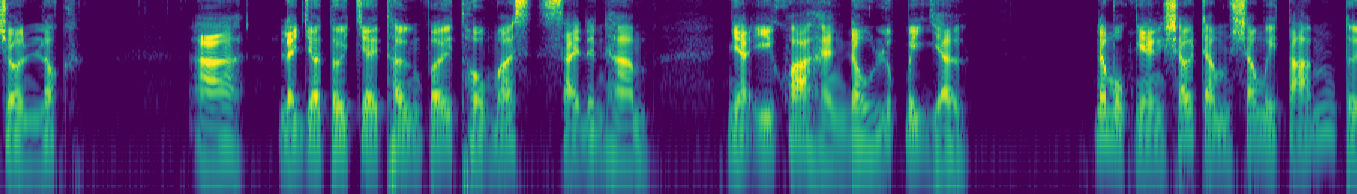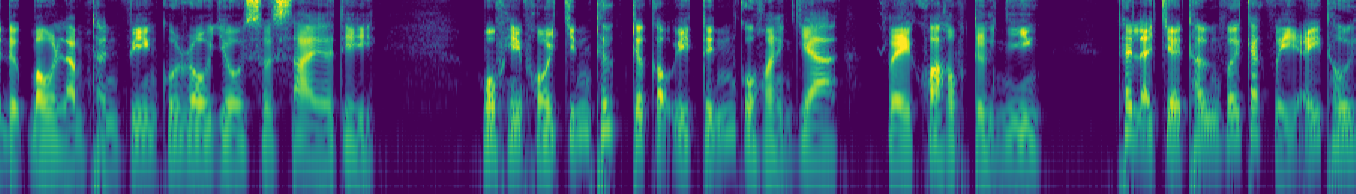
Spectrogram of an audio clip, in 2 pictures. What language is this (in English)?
Vietnamese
